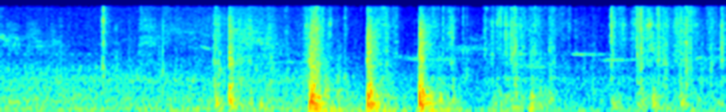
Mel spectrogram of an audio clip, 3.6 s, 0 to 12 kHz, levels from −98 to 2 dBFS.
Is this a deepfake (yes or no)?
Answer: no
